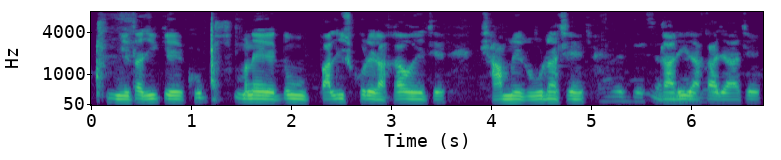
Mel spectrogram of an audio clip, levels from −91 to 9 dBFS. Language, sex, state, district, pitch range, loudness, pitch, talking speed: Bengali, male, West Bengal, North 24 Parganas, 105-115 Hz, -22 LUFS, 110 Hz, 150 wpm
